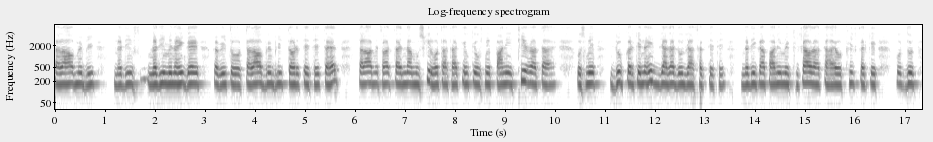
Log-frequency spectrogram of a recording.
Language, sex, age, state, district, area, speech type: Hindi, male, 60+, Uttar Pradesh, Ghazipur, rural, spontaneous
